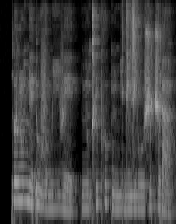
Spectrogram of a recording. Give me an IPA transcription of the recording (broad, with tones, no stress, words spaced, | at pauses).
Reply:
ɾʊ˦lũ˦ŋɪ˦˨ ɗu˦˨vʊ˨miː˨βe˨ | ɲũ˨kʰɪ˦pʰu˦kʷũ˨ ŋi˨dĩ˨zi˨ wu˨ʃʊ˦t͡ʃʊ˦ ɾa˨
